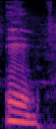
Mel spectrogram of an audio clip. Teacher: प्लुत या त्रिमात्रिक स्वर। इनमें तीन मात्राओं के बराबर समय लगता है। जैसे ओम में यह जो इस प्रकार की आकृति बनी होती है, इसे ओम यह त्रिमात्रिक स्वर होता है।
